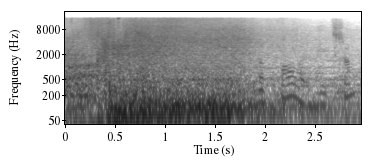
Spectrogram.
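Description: A crackling energy blast roars and fades.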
